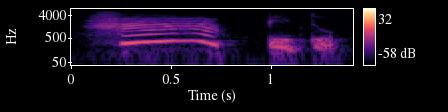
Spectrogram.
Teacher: sílaba mais forte é o Rá, som aberto, acento agudo.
